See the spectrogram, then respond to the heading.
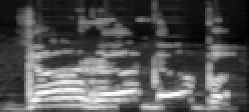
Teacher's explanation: य, र, ल, व है अंतस्थ व्यंजन यह सघोष और अल्पप्राण है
